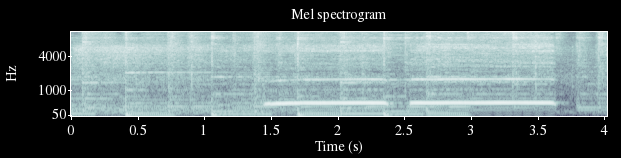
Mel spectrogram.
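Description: Steam whistle of a miniature live-steam park-railway locomotive giving two long, steady blasts, the second following right after the first, over background music.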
